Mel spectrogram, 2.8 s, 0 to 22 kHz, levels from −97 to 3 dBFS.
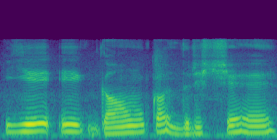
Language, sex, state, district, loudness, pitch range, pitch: Hindi, female, Maharashtra, Mumbai Suburban, -15 LUFS, 135-170 Hz, 155 Hz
